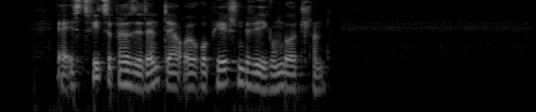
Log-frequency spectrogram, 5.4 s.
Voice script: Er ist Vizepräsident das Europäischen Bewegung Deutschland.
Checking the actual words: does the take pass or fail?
fail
